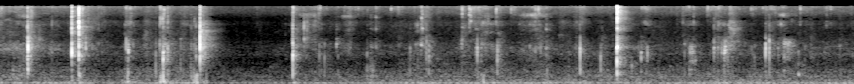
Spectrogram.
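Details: Two female French Bulldogs, mother Ume and daughter Roku, gnaw deer antlers indoors; sharp crunching clicks and scrapes come in bursts, loudest in the first two seconds, then lighter irregular gnawing over a low room hum.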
